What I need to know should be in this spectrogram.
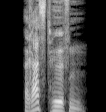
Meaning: dative plural of Rasthof
- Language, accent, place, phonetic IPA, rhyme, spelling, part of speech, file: German, Germany, Berlin, [ˈʁastˌhøːfn̩], -asthøːfn̩, Rasthöfen, noun, De-Rasthöfen.ogg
